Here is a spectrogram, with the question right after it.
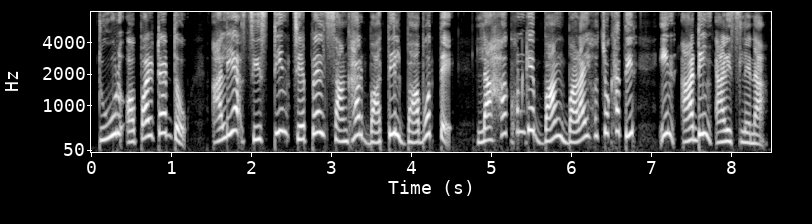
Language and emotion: Santali, angry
